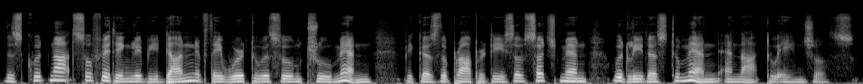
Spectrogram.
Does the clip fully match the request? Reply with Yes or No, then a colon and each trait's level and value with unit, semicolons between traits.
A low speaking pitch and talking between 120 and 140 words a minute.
No: low, 130 Hz; average, 200 wpm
